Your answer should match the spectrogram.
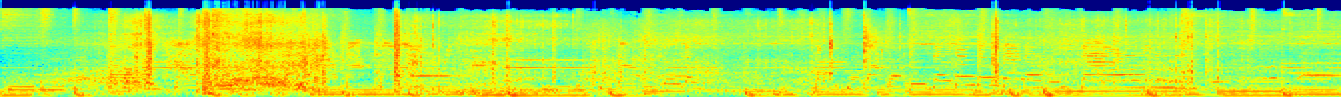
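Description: Skateboard wheels rolling on pavement with a few sharp clacks of the board, heard together with a music soundtrack that has a steady bass line.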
